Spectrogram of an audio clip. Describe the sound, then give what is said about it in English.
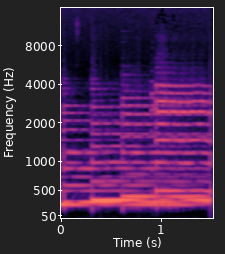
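An electric guitar with a shimmering chorus and reverb plays four sustained, ringing notes in steady succession, each blending smoothly into the next, with no voices. “So there's that chorus effect with reverb.”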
